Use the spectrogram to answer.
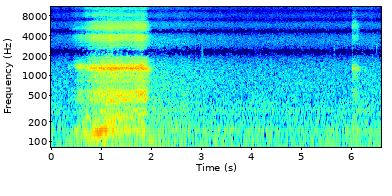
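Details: Adult man (father) snoring asleep at night: one loud, buzzing snore of about 1.5 seconds, then quiet with a faint snort near the end.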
